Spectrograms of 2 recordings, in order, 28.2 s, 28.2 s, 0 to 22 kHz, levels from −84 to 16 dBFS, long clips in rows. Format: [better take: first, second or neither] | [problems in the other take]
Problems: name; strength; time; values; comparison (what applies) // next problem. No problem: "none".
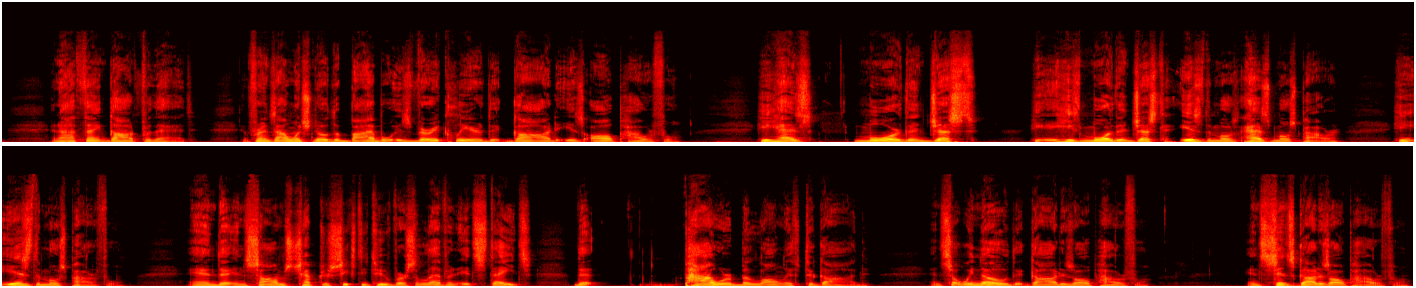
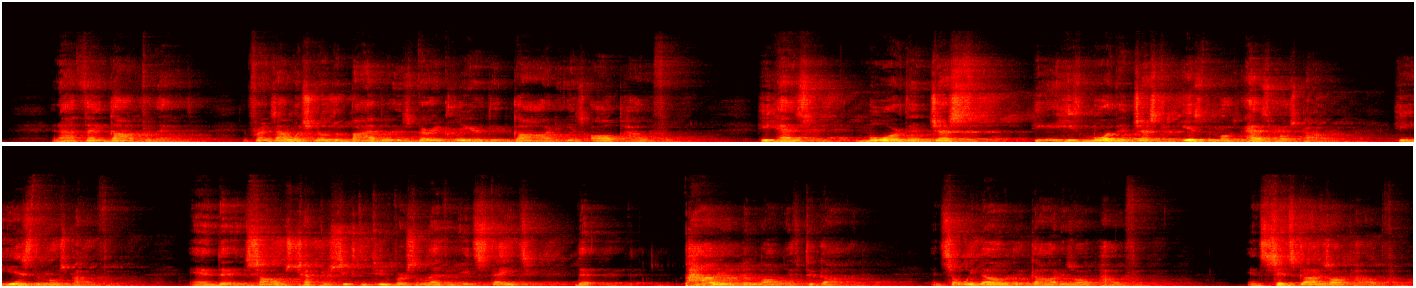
first | room echo; noticeable; dies away in 1.8 s // off-mic speech; far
